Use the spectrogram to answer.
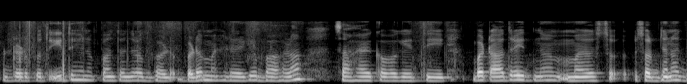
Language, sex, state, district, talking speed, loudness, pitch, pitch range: Kannada, female, Karnataka, Belgaum, 120 wpm, -19 LUFS, 180 Hz, 175-195 Hz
